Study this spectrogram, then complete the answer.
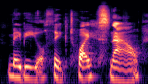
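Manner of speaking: slow, soft quoted threat; quiet retold warning. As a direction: deliver it slowly and quietly, up close. Acted warning, face close up.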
